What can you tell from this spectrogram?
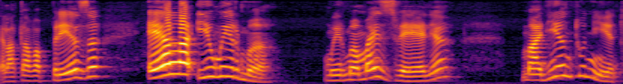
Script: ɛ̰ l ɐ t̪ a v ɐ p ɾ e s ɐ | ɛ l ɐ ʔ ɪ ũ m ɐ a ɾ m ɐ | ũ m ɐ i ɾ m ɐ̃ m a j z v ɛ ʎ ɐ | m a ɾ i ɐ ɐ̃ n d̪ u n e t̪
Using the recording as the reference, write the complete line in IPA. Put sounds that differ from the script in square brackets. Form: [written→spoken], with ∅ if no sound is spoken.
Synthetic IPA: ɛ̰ l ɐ t̪ a v ɐ p ɾ e [s→z] ɐ | ɛ l ɐ ʔ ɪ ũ m ɐ [a→i] ɾ m [ɐ→ɐ̃] | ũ m ɐ i ɾ m ɐ̃ m a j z v ɛ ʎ ɐ | m a ɾ i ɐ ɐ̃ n [d̪→t̪] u n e t̪

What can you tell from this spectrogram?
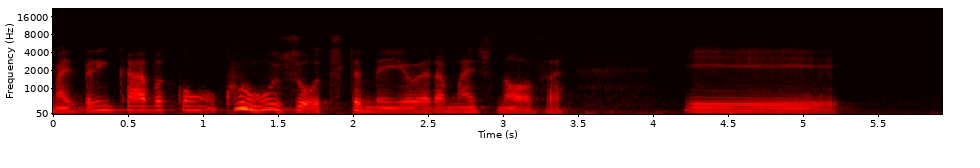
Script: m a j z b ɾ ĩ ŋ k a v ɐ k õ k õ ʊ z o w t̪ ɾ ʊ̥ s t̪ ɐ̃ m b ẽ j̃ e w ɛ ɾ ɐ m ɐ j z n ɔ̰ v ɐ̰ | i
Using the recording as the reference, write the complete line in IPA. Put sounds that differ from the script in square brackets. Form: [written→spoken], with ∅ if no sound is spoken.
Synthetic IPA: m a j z b ɾ ĩ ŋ k a v ɐ k õ k õ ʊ z o w t̪ ɾ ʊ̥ s t̪ ɐ̃ m b ẽ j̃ e w ɛ ɾ ɐ m [ɐ→a] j z n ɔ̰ v ɐ̰ | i

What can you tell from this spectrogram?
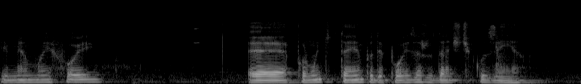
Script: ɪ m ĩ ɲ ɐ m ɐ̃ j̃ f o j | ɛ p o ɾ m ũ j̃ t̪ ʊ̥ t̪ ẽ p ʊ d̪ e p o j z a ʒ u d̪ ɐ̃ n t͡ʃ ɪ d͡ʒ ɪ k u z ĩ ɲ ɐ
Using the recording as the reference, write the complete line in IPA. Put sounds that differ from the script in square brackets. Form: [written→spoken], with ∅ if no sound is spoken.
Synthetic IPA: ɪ m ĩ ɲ ɐ m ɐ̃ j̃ f o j | ɛ p o ɾ m ũ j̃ t̪ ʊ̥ t̪ ẽ p ʊ d̪ e p o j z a ʒ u d̪ ɐ̃ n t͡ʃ ɪ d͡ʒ ɪ k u z ĩ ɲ ɐ

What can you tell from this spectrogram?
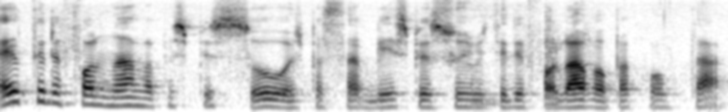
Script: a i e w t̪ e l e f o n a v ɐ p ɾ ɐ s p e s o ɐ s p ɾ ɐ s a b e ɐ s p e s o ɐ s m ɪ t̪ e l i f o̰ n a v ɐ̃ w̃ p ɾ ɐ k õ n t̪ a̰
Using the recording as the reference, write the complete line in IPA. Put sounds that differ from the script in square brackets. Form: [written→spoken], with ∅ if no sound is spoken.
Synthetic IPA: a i e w t̪ e l e f o n a v ɐ p ɾ ɐ s p e s o ɐ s p ɾ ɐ s a b e ɐ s p e s o ɐ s m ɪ t̪ e l [i→e] f o̰ n a v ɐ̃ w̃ p ɾ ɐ k õ n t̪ a̰

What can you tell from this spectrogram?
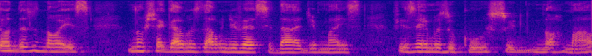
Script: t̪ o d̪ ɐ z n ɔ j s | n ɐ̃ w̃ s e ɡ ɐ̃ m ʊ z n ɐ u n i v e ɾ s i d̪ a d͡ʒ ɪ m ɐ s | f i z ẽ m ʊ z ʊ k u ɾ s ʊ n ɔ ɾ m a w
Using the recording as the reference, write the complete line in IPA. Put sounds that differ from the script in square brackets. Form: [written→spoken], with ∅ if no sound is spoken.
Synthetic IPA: t̪ o d̪ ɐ z n ɔ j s | n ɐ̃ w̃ [s→ʃ] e ɡ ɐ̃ m ʊ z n ɐ u n i v e ɾ s i d̪ a d͡ʒ ɪ m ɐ s | f i z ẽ m ʊ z ʊ k u ɾ s ʊ n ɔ ɾ m a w

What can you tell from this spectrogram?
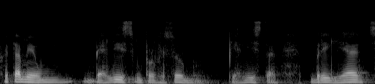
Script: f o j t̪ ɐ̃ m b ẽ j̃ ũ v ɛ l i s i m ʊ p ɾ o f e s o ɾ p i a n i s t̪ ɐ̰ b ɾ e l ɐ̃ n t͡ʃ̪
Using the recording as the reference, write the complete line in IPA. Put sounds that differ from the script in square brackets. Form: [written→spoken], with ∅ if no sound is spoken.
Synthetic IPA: f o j t̪ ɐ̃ m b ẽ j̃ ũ [v→b] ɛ l i s i m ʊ p ɾ o f e s o ɾ p i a n i s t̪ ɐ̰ b ɾ [e→i] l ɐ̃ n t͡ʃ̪

